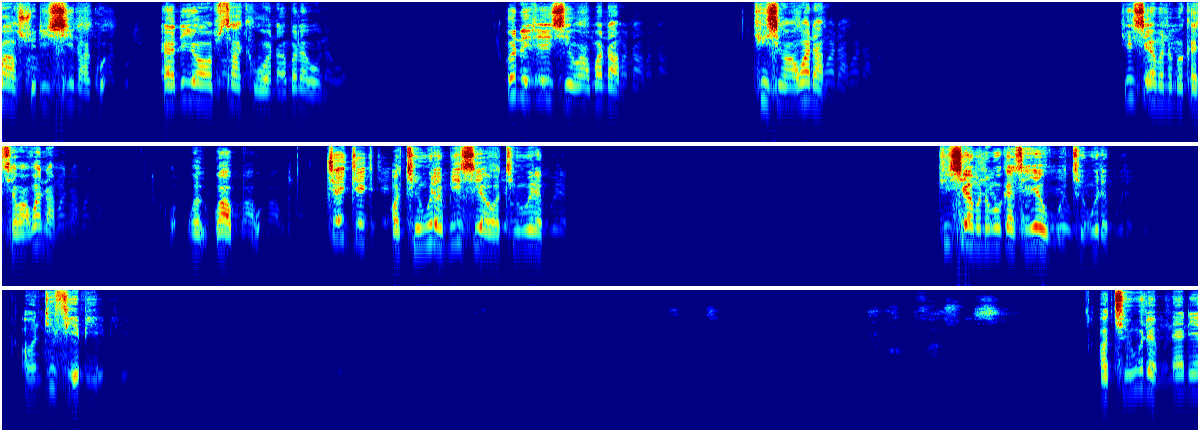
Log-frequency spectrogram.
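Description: A young man speaks with animation in bursts, heard through an online call.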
